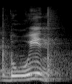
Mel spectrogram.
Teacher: 노인, 리을이 니은으로 바뀌죠. 리을이 니은으로 바뀝니다. 이런 것들을 두음 법칙이라고 하고요.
